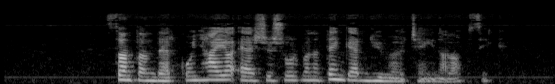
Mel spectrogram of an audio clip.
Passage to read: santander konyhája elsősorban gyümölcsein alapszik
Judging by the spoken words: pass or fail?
fail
